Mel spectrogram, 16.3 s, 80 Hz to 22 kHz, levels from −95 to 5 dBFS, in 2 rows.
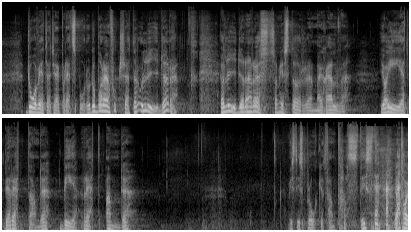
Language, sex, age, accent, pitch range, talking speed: Swedish, male, 60-79, native, 125-200 Hz, 135 wpm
